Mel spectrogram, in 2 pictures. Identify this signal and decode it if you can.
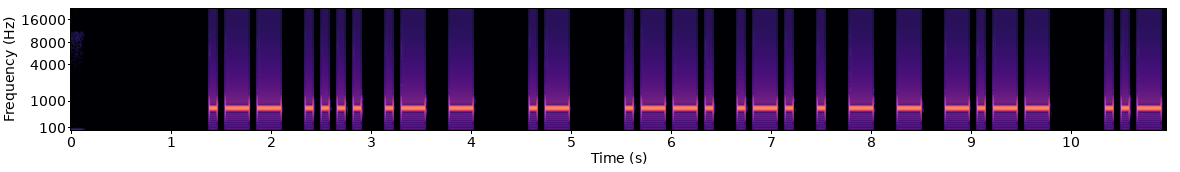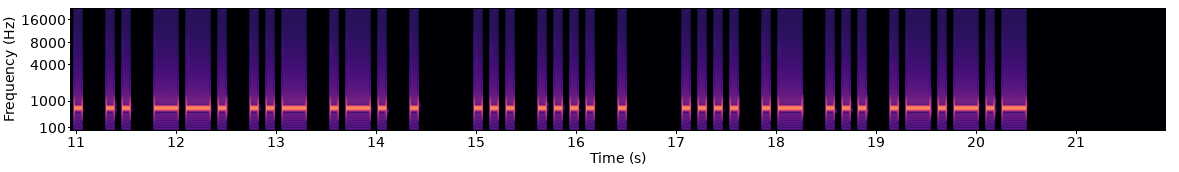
Morse code, heard as a keyed tone, about 15 wpm, 700 Hz. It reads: WHAT A PRETTY FIGURE SHE HAS.
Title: Sentences from Top 1000 Words - Review Part 2 - 15wpm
